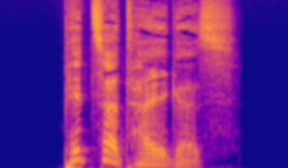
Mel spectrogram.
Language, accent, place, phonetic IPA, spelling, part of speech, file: German, Germany, Berlin, [ˈpɪt͡saˌtaɪ̯ɡəs], Pizzateiges, noun, De-Pizzateiges.ogg
- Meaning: genitive singular of Pizzateig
